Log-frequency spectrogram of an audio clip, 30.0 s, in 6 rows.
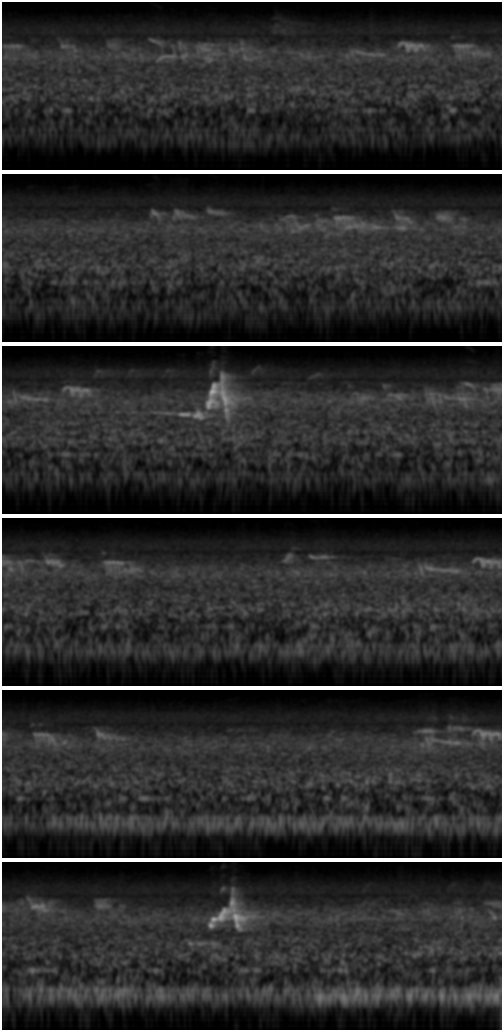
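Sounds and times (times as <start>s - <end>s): birds chirping: 6.4s - 16.6s, 17.7s - 30.0s.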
